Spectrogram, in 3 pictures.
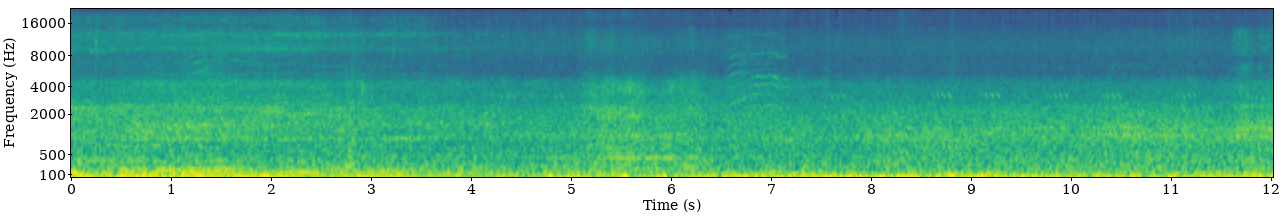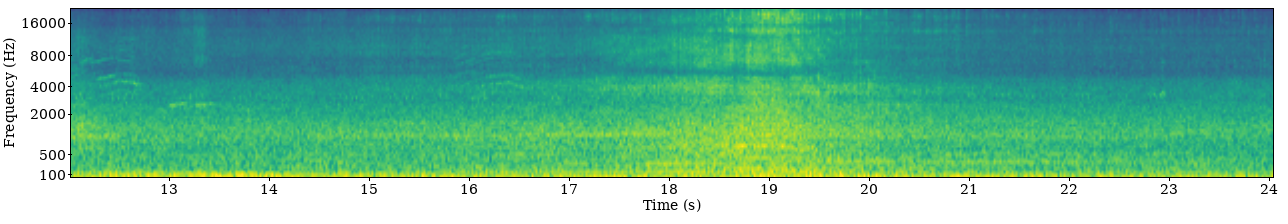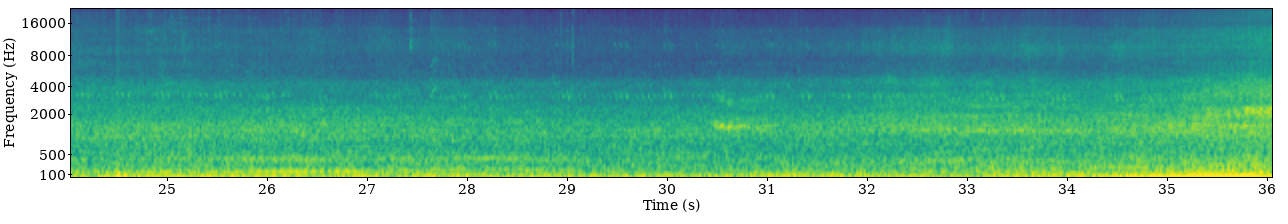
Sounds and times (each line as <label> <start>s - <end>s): Traffic Sound 0.0s - 36.0s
